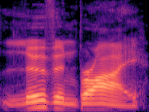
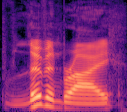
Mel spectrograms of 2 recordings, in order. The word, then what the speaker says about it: Löwenbräu: Austrians and I asked them how to pronounce löwenbräu and they said it's pronounced live and Bry so there you have it live in Bry okay so we don't know if we hit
